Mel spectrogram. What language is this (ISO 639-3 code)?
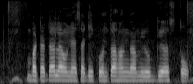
mar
